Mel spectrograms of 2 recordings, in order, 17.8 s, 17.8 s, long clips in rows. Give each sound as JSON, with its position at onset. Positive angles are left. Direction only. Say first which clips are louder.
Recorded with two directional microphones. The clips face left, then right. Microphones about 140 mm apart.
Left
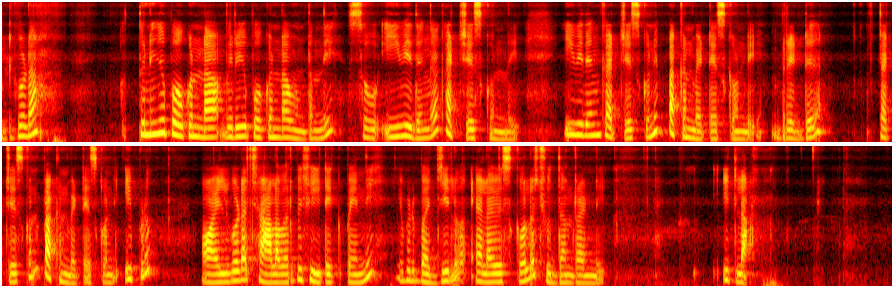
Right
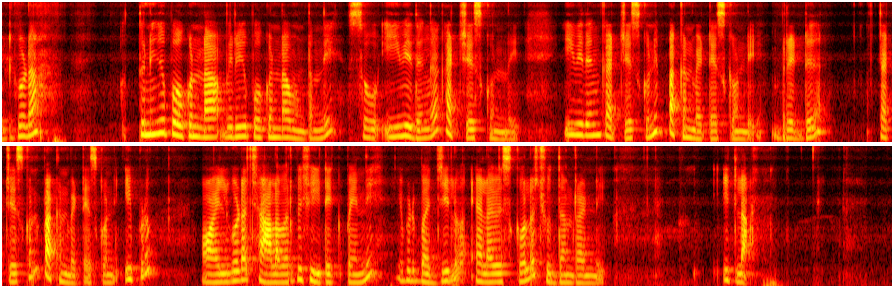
{"t": 0.0, "sound": "a woman's voice", "louder": "left 3 dB", "side_deg": 30}
{"t": 15.0, "sound": "a sound", "louder": "left 2 dB", "side_deg": 15}
{"t": 16.0, "sound": "speech", "louder": "left 3 dB", "side_deg": 25}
